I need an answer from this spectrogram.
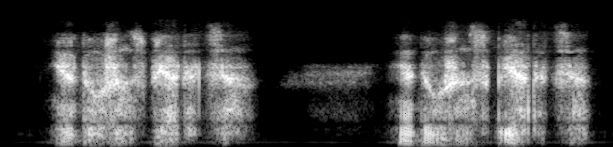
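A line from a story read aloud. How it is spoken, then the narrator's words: Muttering. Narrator (Russian): бормотал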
